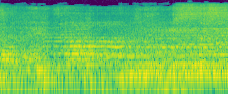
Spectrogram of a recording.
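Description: Live concert music from a band amplified through a PA, with sustained singing by several voices over the accompaniment.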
